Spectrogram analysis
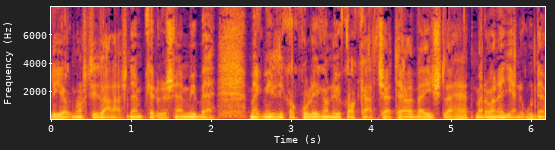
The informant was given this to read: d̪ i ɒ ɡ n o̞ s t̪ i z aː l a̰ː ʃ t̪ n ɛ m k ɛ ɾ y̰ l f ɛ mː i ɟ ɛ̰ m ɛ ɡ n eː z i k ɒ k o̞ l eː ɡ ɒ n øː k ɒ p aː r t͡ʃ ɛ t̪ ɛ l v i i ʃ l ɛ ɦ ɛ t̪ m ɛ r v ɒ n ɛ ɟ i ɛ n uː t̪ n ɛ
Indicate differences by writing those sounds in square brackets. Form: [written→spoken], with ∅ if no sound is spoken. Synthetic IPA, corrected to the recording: d̪ i ɒ ɡ n o̞ s t̪ i z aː l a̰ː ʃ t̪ n ɛ m k ɛ ɾ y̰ l [f→ʃ] ɛ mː i [ɟ→b] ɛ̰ m ɛ ɡ n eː z i k ɒ k o̞ l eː ɡ ɒ n øː k ɒ [p→k] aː r t͡ʃ ɛ t̪ ɛ l v [i→ɛ] i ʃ l ɛ ɦ ɛ t̪ m ɛ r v ɒ n ɛ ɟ i ɛ n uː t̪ n ɛ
